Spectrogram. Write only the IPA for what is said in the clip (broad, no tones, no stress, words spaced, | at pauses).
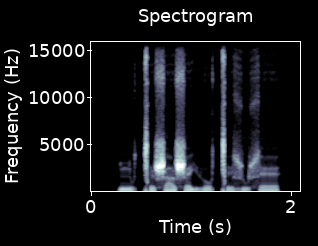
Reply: ɲuǀɪʂa ʂɛjðo ǀɪɮuɬɛ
